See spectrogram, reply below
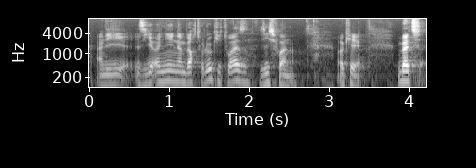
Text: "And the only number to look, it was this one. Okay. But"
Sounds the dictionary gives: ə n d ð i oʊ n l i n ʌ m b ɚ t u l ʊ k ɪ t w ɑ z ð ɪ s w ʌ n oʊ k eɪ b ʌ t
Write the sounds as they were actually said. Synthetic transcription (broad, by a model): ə n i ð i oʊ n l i n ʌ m b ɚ t u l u k ɪ t w ɑ z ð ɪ s w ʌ n oʊ k eɪ b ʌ t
